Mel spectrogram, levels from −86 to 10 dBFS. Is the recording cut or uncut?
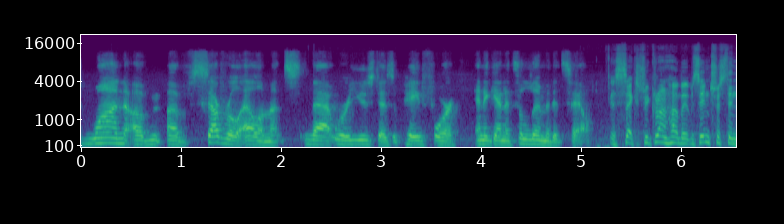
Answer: uncut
